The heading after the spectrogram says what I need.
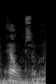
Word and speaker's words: Eltham: Is it pronounced Eltham or Eltham? Eltham. Eltham, that's right.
